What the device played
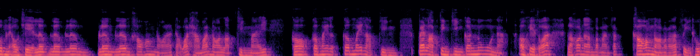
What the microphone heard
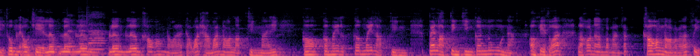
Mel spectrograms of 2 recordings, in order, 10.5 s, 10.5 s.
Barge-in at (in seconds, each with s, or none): 0.4 s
